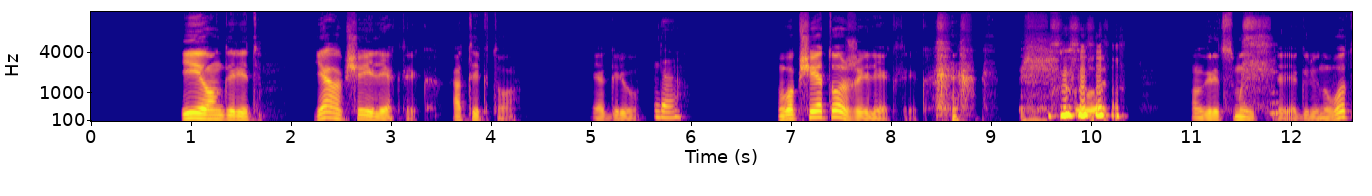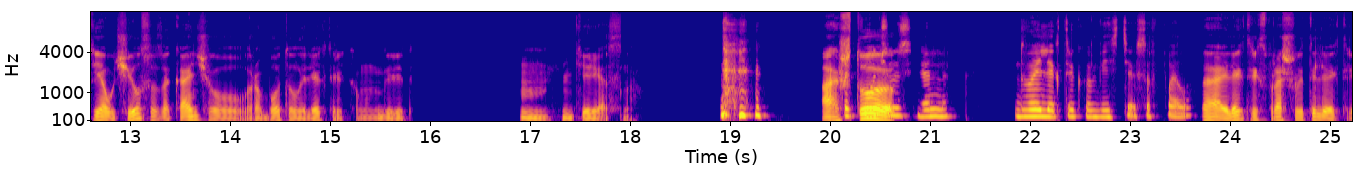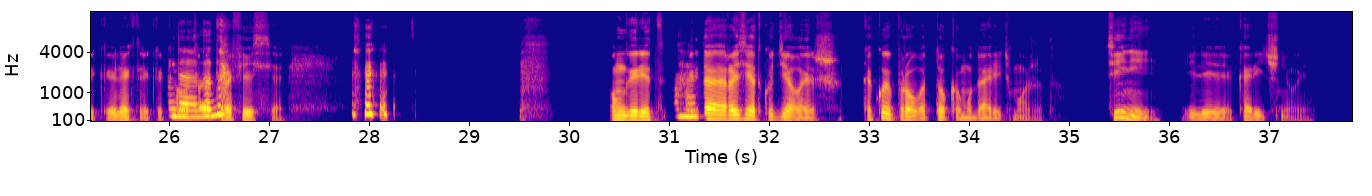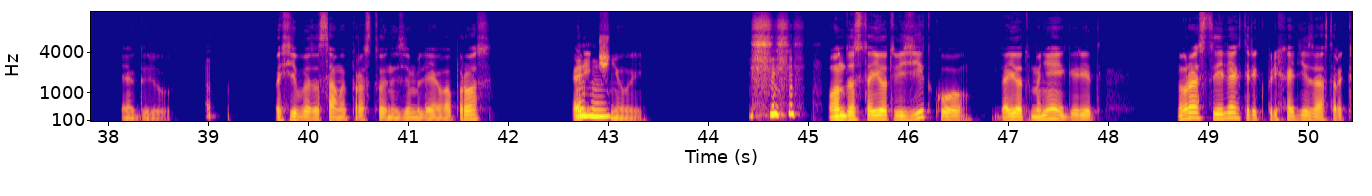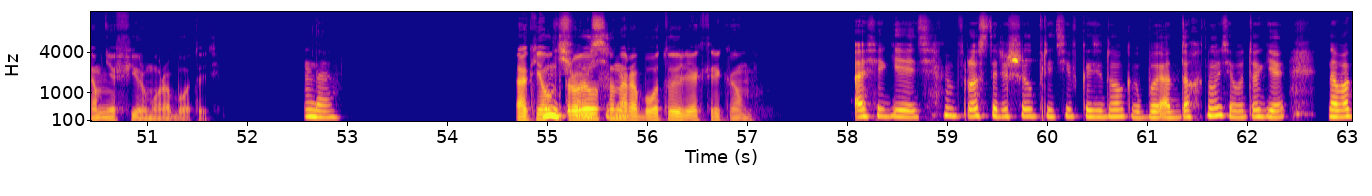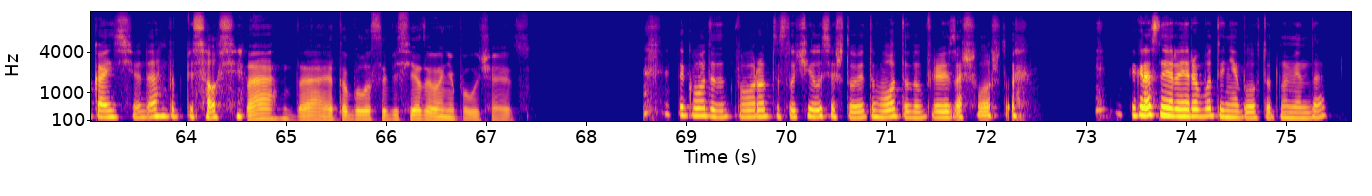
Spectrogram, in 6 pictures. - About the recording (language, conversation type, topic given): Russian, podcast, Какая случайная встреча перевернула твою жизнь?
- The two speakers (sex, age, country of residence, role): female, 20-24, Estonia, host; male, 35-39, Estonia, guest
- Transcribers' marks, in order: laugh; tapping; chuckle; "совпало" said as "совпайло"; laugh; other background noise; chuckle; laughing while speaking: "да, подписался"; chuckle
